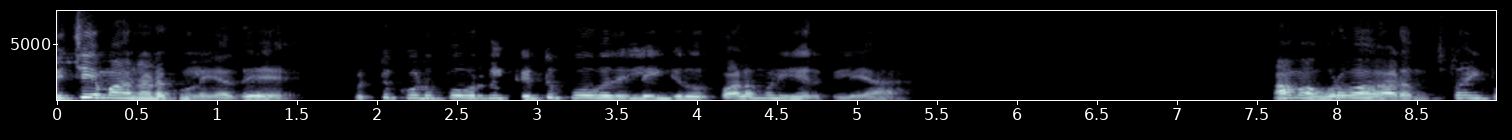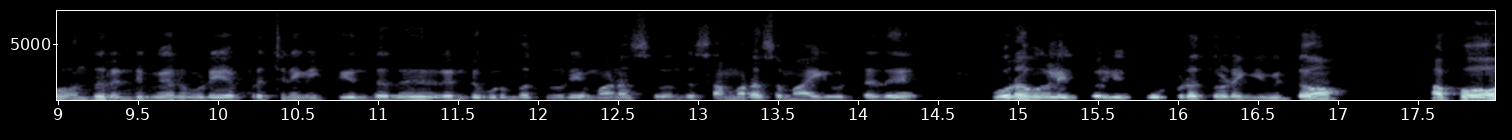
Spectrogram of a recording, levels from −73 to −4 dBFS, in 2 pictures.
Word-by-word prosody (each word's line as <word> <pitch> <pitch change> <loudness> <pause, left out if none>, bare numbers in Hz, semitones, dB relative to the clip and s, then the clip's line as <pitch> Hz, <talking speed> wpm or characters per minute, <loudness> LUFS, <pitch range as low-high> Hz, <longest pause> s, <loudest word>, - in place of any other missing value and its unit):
நிச்சயமா 255 +5 +6 0.2
நடக்கும் 195 -2 +3
இல்லையா 120 -5 -2
அது? 205 +3 +4 0.6
விட்டுக்கொடுப்பவர்கள் 230 -4 -1
கெட்டுப்போவதில்லைங்கிற 200 -4 +3
ஒரு - - -10
பழமொழியே 205 +1 +2
இருக்கு 130 -5 -12
இல்லையா? 105 - -7 2.5
ஆமா. 235 0 +4
உறவாக 225 -1 +6
ஆரம்பிச்சிட்டோம். 175 +7 -3
இப்ப 185 -2 -6
வந்து 165 +3 -4
ரெண்டு 155 +2 -8
பேருடைய 155 -2 -5
பிரச்சனைகள் 140 -1 -10
தீர்ந்தது. 145 +1 -3 0.2
ரெண்டு 145 +2 -5
குடும்பத்துனுடைய 145 -2 -9
மனசு 145 +3 -9
வந்து 135 +3 -11
சமரசமாகிவிட்டது. 130 -2 -5 0.7
உறவுகளை 165 -2 +4 0.2
சொல்லி 295 -8 0
கூப்பிட 145 -2 0
தொடங்கிவிட்டோம். 125 - 0 0.7
அப்போ 155 0 +3
165 Hz, 95 wpm, -24 LUFS, 140-210 Hz, 2.5 s, நிச்சயமா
